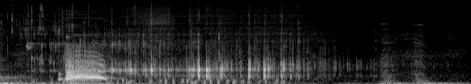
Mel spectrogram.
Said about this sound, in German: So, mal gleich schön einschenken.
